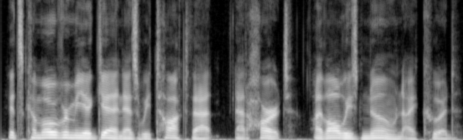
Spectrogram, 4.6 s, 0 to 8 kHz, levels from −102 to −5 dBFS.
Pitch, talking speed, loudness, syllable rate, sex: 125 Hz, 205 wpm, -17 LUFS, 5.2 syllables/s, male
